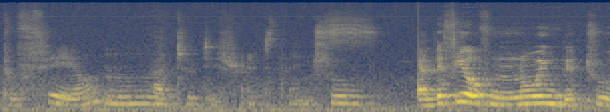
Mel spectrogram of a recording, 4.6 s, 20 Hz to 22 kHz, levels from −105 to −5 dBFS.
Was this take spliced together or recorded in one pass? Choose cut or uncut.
cut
